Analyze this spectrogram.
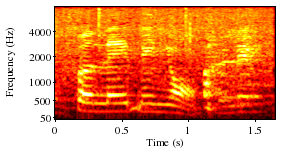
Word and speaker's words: filet mignon: You gotta say it like filet mignon.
